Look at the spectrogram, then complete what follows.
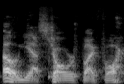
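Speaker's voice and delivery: put-on, certain, instant no-doubt delivery. Retelling how another speaker answered the question: imitating a sure, instant answer. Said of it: "without a doubt".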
